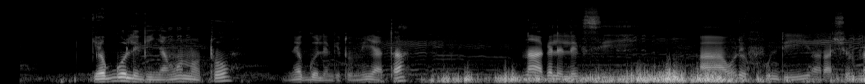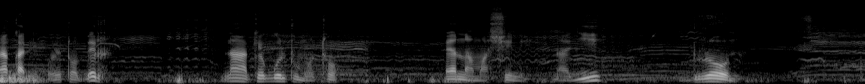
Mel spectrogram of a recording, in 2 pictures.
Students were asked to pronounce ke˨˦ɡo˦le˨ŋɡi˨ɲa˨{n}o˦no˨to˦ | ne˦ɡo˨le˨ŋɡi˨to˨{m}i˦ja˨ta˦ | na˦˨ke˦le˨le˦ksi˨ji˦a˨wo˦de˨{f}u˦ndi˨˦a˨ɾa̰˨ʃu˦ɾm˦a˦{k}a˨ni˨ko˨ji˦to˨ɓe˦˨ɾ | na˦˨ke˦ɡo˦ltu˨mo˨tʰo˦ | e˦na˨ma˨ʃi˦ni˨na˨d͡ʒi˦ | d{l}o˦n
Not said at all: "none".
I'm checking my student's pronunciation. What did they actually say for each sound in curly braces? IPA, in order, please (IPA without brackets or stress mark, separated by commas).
ŋ, m, f, k, ɾ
